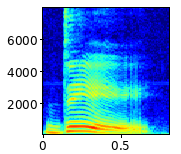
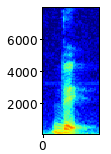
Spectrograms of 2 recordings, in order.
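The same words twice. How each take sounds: First: The vowel glides from one sound to another. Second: The vowel stays as one steady sound.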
